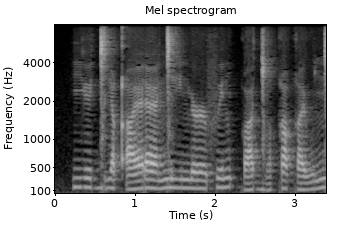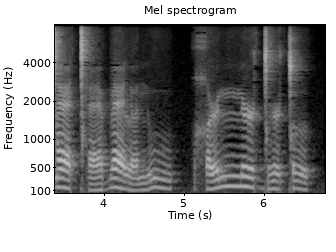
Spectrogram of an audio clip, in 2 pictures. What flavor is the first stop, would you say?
click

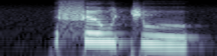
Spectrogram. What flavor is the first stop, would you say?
plain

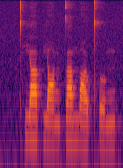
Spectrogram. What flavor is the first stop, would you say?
aspirated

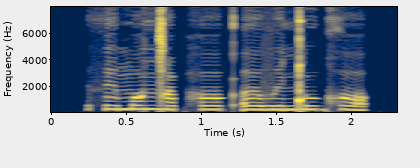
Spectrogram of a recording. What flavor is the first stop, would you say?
click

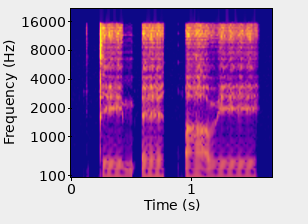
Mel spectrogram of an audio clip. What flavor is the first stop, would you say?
plain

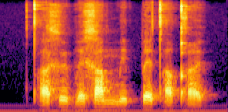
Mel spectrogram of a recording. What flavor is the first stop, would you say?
ejective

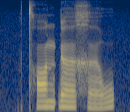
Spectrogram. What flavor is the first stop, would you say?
aspirated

